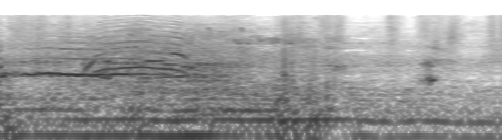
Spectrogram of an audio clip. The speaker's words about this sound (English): What happened? They must have lost control. Came right up on the curb. Didn't even stop.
